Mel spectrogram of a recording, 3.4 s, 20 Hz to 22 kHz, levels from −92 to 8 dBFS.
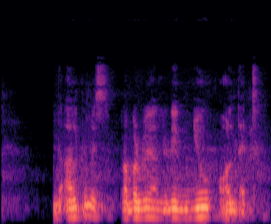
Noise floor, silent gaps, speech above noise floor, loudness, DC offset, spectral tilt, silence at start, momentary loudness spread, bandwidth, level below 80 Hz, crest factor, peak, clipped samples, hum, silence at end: -62 dBFS; none; 41 dB; -21 LUFS; under 0.1%; -8 dB/octave; 0.65 s; 10 LU; 7.8 kHz; -60 dBFS; 16 dB; -4 dBFS; under 0.1%; none; 0.15 s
